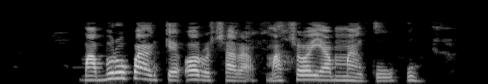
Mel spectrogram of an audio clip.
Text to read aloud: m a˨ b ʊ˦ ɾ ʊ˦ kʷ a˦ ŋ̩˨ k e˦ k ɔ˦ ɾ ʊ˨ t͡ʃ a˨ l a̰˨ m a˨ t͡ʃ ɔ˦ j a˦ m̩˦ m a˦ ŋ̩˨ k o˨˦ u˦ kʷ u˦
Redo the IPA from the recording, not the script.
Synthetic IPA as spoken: m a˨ b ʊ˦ ɾ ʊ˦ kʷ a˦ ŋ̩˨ k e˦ ʔ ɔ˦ ɾ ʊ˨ t͡ʃ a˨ ɾ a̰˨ m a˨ t͡ʃ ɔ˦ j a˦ m̩˦ m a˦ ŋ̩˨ k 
